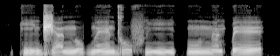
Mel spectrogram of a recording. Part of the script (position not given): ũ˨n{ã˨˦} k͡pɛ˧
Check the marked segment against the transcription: correct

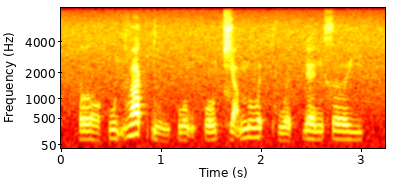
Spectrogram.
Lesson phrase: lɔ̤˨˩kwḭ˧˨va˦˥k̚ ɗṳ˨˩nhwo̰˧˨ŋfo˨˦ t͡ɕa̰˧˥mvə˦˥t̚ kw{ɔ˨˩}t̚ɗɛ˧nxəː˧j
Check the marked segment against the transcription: incorrect: ə˨˩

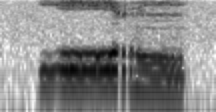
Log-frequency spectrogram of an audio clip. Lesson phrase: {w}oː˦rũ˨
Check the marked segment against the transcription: correct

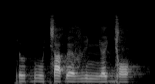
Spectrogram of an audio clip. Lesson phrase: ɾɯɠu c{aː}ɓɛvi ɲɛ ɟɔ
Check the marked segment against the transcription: incorrect: a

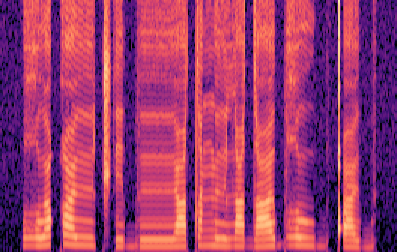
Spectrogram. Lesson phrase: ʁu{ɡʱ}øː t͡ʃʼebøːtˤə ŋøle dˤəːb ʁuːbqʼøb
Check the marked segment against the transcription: incorrect: q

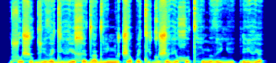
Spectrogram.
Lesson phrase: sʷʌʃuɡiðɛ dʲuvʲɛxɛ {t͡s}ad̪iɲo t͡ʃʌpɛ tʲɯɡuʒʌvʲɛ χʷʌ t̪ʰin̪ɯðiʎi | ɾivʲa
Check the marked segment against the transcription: incorrect: d̪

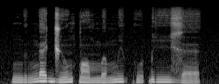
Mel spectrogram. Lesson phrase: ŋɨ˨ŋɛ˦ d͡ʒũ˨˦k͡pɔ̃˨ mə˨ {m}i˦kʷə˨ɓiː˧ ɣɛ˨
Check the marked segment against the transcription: correct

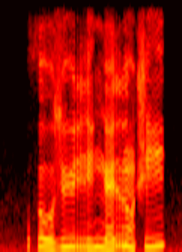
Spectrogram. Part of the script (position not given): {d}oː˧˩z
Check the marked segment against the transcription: incorrect: θ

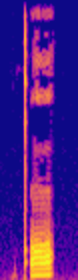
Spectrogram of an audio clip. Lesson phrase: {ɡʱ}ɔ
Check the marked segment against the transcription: incorrect: kʼ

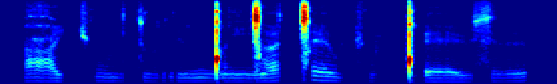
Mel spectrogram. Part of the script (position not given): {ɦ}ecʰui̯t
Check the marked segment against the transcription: incorrect: ʕ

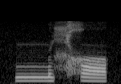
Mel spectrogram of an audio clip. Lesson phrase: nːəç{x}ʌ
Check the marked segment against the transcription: correct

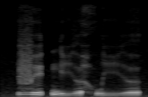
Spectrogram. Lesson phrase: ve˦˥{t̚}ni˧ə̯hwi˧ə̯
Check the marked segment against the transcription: correct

